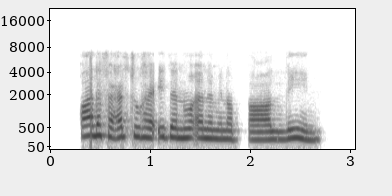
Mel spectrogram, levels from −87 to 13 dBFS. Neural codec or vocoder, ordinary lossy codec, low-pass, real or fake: vocoder, 44.1 kHz, 128 mel bands every 512 samples, BigVGAN v2; Opus, 16 kbps; 7.2 kHz; fake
